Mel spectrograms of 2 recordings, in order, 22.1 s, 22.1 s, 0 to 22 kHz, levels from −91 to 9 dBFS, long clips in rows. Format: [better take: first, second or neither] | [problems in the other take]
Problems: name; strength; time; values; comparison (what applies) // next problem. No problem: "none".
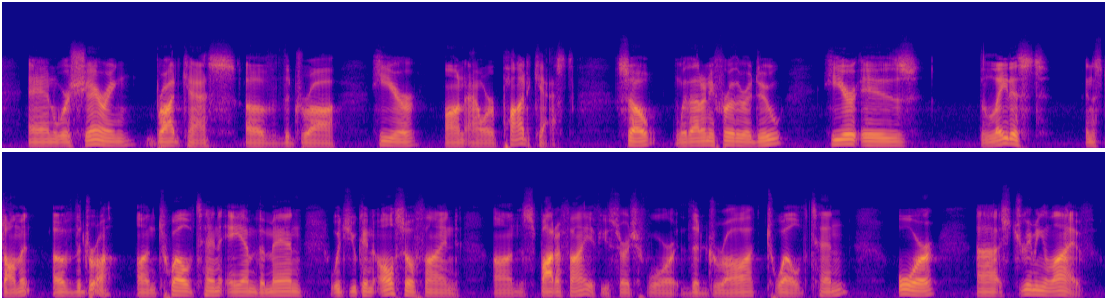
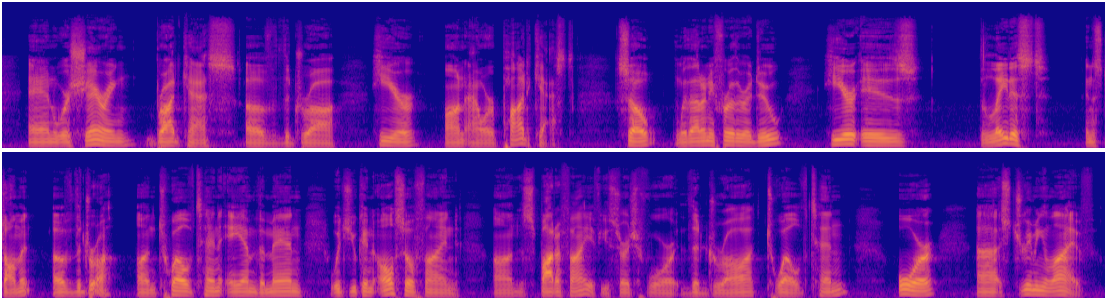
second | muffled; slightly; fading above 4 kHz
